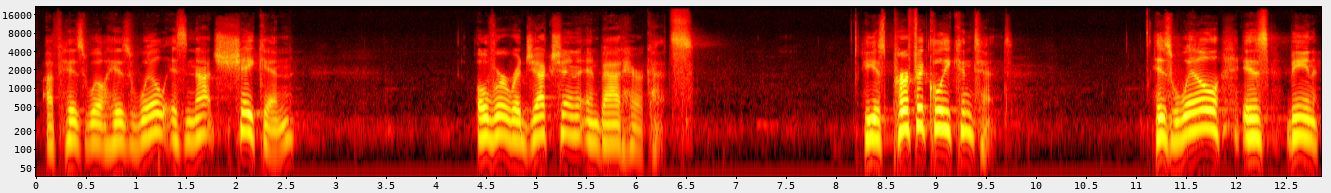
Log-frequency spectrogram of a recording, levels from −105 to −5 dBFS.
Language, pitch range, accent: English, 130-175 Hz, American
